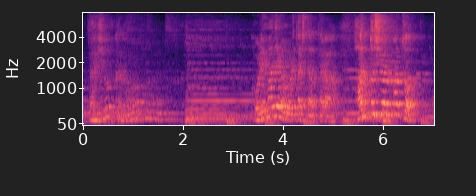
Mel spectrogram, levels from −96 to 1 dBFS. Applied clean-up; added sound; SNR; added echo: none; none; none; reverberation time 0.9 s.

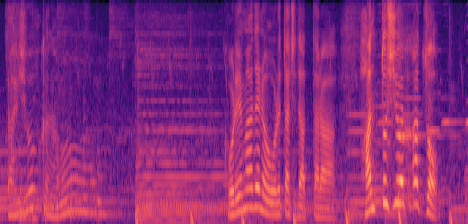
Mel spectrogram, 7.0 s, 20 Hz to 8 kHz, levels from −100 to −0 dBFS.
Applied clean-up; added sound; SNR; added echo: none; none; none; none.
